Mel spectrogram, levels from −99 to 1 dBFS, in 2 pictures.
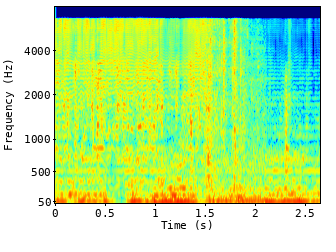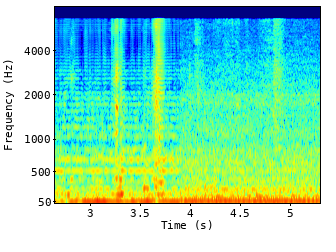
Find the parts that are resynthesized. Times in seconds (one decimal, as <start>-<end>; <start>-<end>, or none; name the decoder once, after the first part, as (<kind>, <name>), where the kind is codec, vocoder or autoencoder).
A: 0.0-1.5 (vocoder, BigVGAN v2); 2.1-3.9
